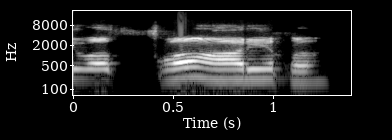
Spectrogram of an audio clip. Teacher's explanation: پہلی آیت میں لام تعریف کا ادغام ہے طا میں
